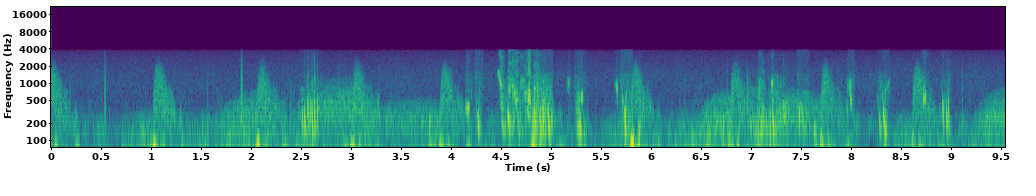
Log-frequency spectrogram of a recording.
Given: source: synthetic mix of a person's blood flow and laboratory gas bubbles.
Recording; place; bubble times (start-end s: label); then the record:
Doppler ultrasound of blood flow; subclavian vein
2.47-2.71 s: bubbles
4.14-4.34 s: bubbles
4.45-5.02 s: bubbles
5.16-5.21 s: bubbles
5.23-5.37 s: bubbles
5.63-5.82 s: bubbles
5.87-5.92 s: bubbles
6.97-7.41 s: bubbles
7.46-7.59 s: bubbles
7.96-8.04 s: bubbles
8.25-8.41 s: bubbles
8.70-8.79 s: bubbles
8.89-9.02 s: bubbles
From the record:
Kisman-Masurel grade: 232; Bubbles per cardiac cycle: several, 3 to 8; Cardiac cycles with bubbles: 50 to 99%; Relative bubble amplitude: moderate (0.250 to 0.450); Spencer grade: 3 (all of the cardiac periods contain showers or single bubble signals, but not dominating or overriding the cardiac motion signals); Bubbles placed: anywhere in the cardiac cycle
